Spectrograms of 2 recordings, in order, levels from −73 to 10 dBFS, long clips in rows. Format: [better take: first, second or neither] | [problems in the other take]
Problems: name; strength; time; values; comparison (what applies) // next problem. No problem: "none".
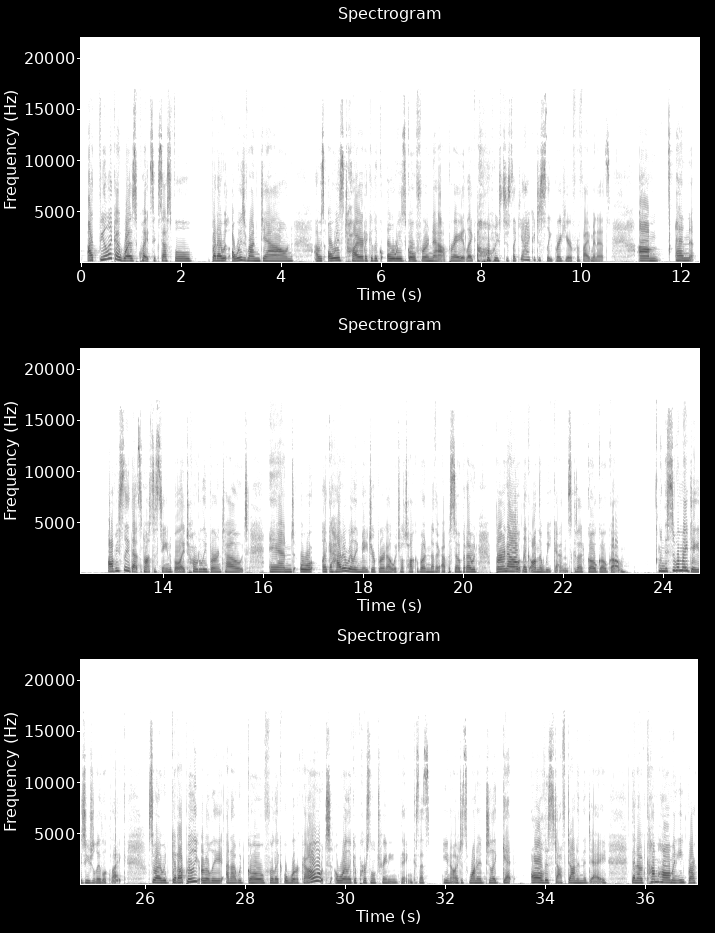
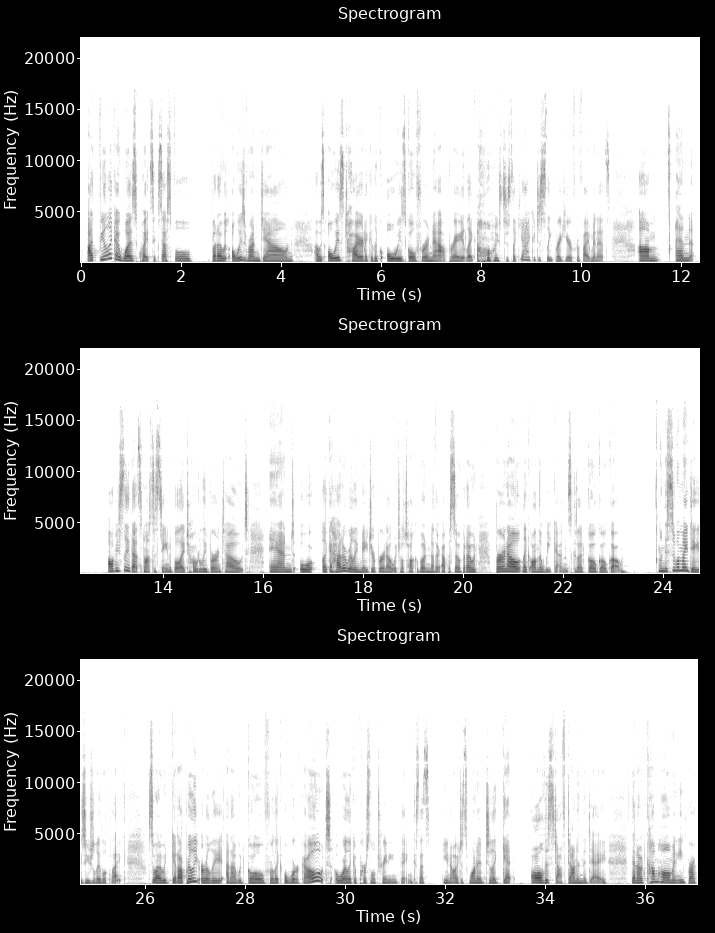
second | distortion; slight; 10 dB below the speech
